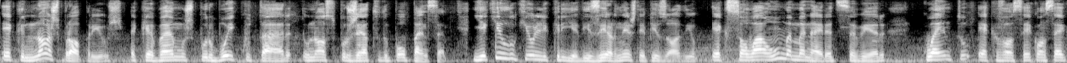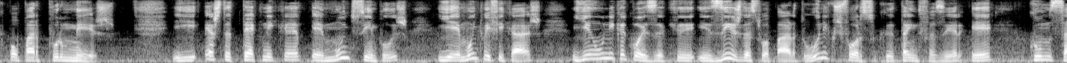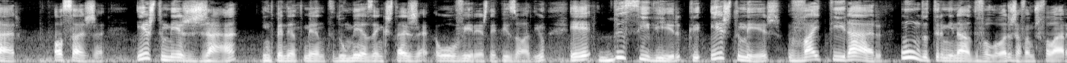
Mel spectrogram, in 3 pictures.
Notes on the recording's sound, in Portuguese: Não ligue aos barulhos da viagem.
